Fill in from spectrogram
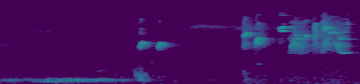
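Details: European goldfinch from Morocco in "babtaba" style: after a low hum, two quick chirps, a thin drawn-out whistle, then a loud rush of high, jangling twittered notes.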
